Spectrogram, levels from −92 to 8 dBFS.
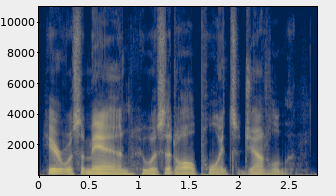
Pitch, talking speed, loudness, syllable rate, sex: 100 Hz, 235 wpm, -21 LUFS, 5.7 syllables/s, male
